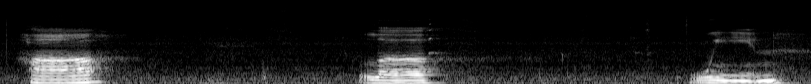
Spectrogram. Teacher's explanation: in Halloween the stress falls on the wean syllable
